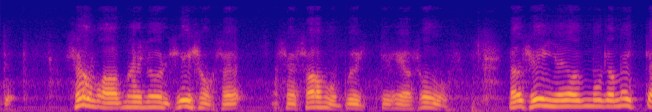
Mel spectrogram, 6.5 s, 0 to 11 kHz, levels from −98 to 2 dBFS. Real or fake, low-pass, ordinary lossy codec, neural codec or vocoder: fake; 9.9 kHz; AAC, 64 kbps; autoencoder, 48 kHz, 32 numbers a frame, DAC-VAE, trained on Japanese speech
